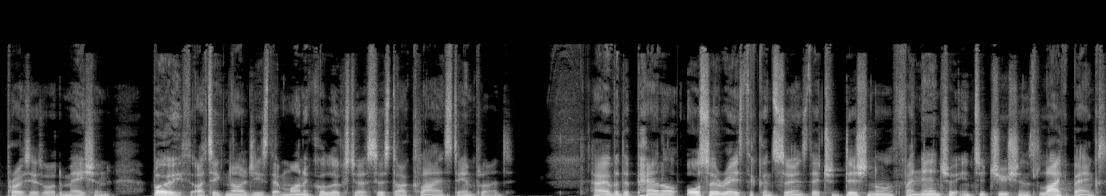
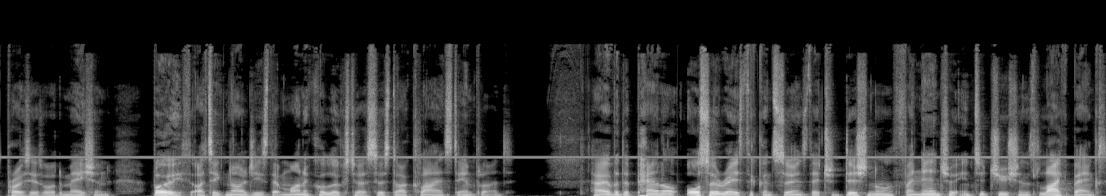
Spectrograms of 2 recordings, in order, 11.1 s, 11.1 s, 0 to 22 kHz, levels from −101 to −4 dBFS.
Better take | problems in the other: first | high-pitched whine; noticeable; throughout; 4.5 kHz, 20 dB below the speech

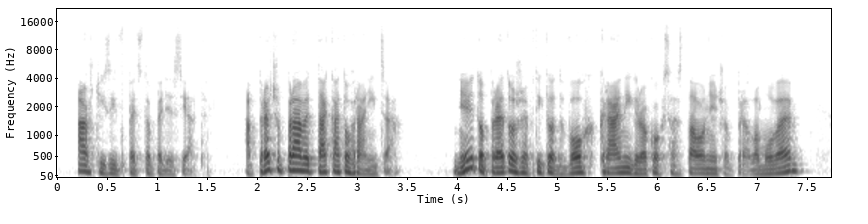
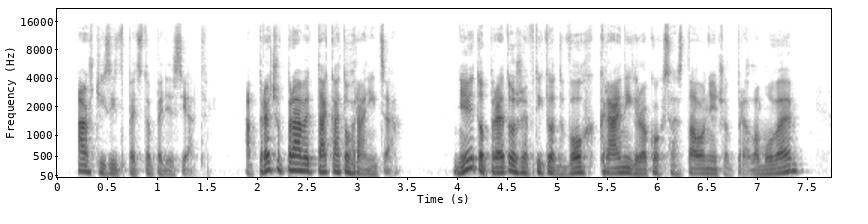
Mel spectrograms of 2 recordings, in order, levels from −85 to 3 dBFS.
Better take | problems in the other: second | muffled; very; fading above 2.5 kHz

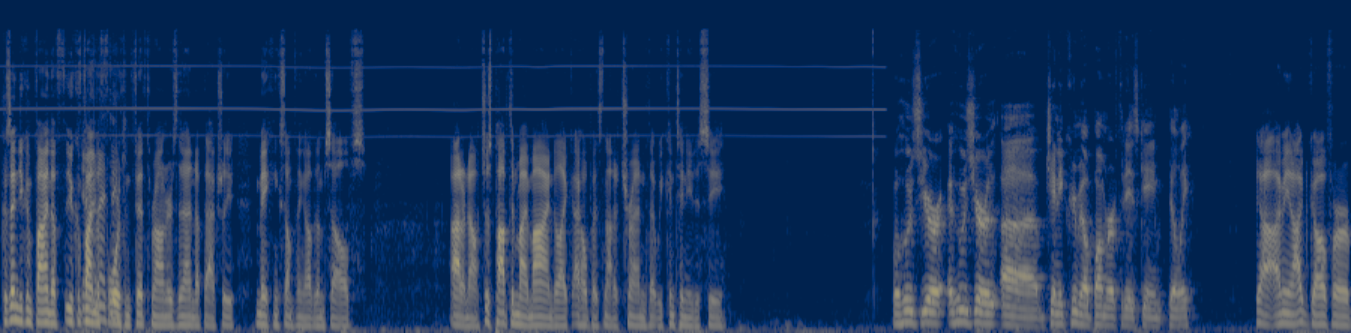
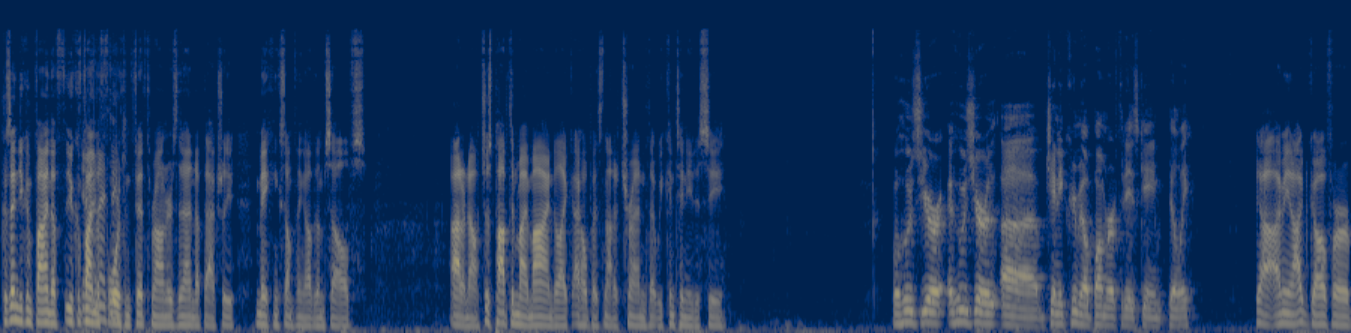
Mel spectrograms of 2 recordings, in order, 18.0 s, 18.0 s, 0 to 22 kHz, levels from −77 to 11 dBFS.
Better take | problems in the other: second | high-pitched whine; faint; until 12 s; 5.5 kHz, 25 dB below the speech

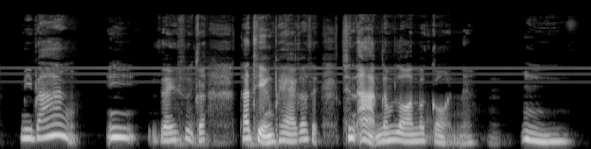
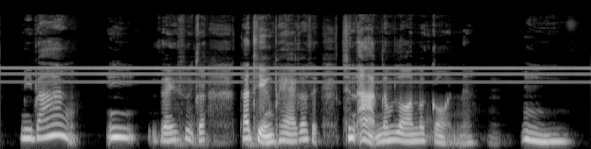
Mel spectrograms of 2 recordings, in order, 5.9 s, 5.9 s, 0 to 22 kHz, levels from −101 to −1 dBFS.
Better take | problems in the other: first | high-pitched whine; loud; throughout; 4 kHz, 10 dB below the speech; faint in the first

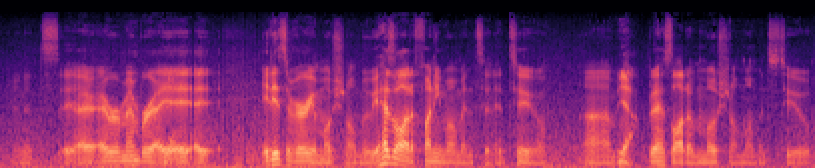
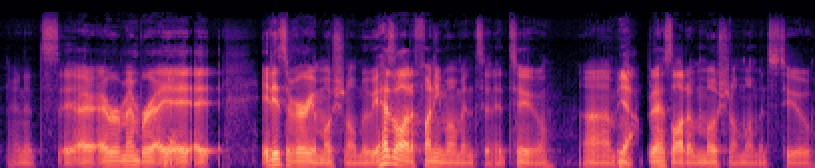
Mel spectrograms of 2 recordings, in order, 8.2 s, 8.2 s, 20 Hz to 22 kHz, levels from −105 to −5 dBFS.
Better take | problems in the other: second | wind noise on the microphone; occasional gusts; 20 dB below the speech

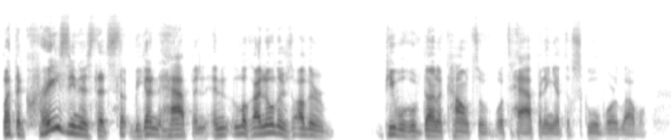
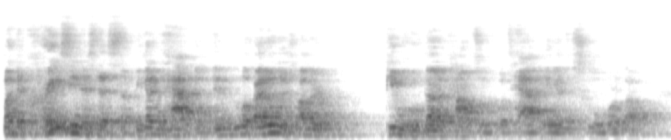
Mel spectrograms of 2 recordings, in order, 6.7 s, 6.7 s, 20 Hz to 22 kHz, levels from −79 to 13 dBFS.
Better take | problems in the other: first | room echo; noticeable; dies away in 0.7 s // off-mic speech; far

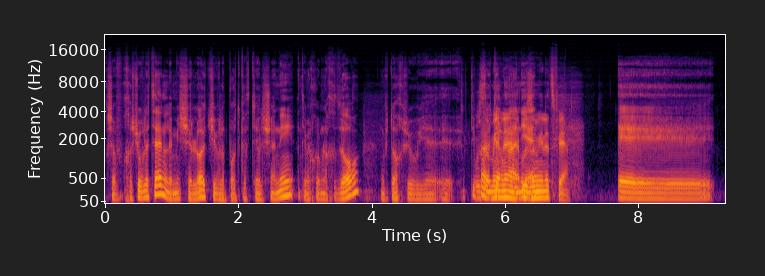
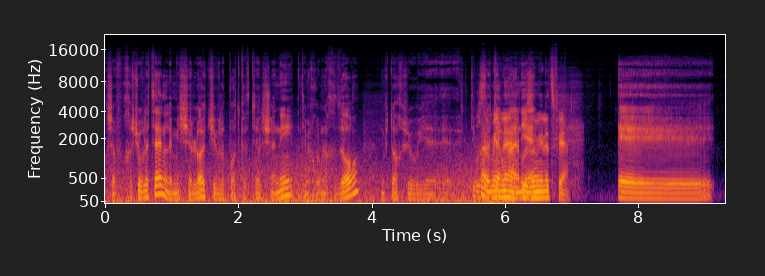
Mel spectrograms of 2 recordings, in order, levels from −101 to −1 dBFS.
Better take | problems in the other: first | wind noise on the microphone; occasional gusts; until 6 s; 15 dB below the speech

